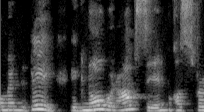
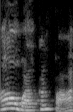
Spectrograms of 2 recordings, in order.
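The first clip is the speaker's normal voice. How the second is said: acted-out dry sarcastic tone, meaning the opposite. Describing what the speaker's guides say after a week away, imitating a sarcastic tone. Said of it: "in a sarcastic tone".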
